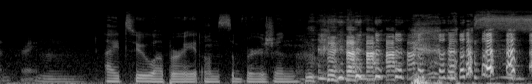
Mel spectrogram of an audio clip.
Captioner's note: laughter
